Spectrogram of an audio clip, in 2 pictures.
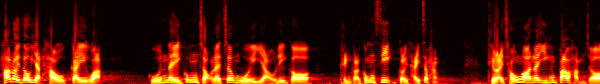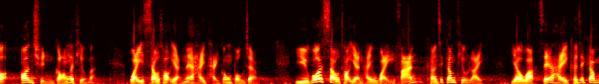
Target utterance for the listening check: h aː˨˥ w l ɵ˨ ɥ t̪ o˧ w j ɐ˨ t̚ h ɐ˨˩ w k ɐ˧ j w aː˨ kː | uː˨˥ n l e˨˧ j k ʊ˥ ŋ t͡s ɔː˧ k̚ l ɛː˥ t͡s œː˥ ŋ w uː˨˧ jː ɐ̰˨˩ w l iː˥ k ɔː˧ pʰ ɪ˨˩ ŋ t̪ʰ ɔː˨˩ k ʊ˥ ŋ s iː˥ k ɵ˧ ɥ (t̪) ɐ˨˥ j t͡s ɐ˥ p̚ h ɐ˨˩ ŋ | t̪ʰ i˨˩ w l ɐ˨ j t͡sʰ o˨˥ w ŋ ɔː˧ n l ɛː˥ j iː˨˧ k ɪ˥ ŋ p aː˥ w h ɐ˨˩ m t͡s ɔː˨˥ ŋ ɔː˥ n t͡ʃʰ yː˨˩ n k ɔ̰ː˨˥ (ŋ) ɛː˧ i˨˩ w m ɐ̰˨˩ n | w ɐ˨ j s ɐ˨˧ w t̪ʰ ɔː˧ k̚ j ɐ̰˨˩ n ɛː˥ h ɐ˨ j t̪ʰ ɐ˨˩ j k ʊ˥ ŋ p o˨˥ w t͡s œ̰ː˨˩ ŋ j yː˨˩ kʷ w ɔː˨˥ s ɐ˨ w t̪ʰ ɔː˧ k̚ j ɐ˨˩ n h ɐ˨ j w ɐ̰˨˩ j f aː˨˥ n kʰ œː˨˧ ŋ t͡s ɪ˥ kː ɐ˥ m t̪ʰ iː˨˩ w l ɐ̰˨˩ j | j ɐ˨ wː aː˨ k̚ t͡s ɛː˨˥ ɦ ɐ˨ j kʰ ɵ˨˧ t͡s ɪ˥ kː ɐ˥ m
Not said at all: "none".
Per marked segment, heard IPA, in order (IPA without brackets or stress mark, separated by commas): t̪ʰ, ŋ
